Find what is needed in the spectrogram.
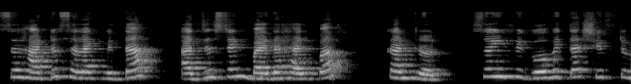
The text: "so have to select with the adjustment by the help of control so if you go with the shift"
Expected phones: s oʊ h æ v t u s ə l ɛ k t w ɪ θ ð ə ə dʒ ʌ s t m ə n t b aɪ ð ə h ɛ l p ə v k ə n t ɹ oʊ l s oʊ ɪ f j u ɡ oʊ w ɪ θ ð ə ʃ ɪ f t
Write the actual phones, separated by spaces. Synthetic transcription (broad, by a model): s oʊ h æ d t u s ə l ɛ k t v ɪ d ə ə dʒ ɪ s t ə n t b aɪ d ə h ɛ l p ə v k ə n t ɹ oʊ l s oʊ ɪ f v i ɡ oʊ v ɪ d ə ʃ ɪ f t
